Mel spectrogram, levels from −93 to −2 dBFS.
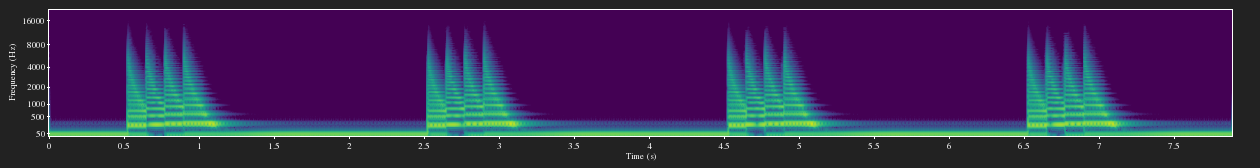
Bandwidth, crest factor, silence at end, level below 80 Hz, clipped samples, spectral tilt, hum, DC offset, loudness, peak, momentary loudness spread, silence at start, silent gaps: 7.8 kHz; 14 dB; 0 s; -28 dBFS; under 0.1%; -6.5 dB/octave; none; under 0.1%; -23 LUFS; -8 dBFS; 13 LU; 0 s; none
